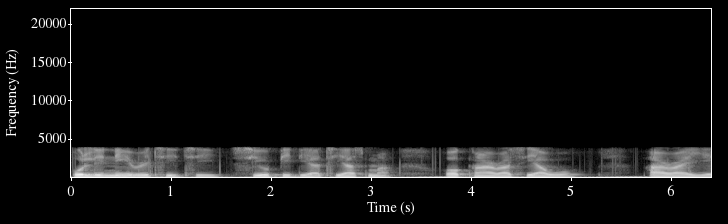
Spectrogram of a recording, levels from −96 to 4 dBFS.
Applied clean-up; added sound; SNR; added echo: none; Crackle; 18 dB; none.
